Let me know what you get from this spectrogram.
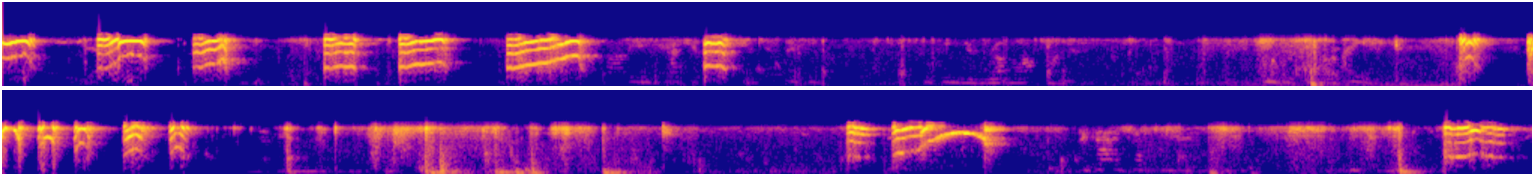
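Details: Squeaking instead of barking, Nemo the dog produces high, looping, whistle-like squeals in short spaced bursts, with softer rustling and low thuds in the middle before a final run of squeaks.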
